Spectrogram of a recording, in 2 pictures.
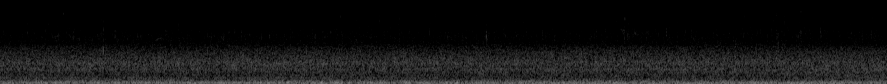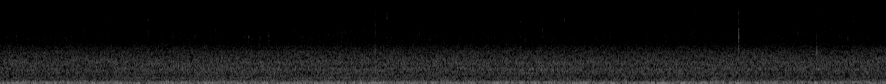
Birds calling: American Goldfinch (Spinus tristis)

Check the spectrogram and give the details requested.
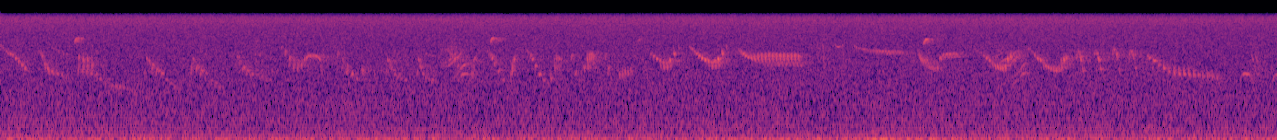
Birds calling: Eurasian Skylark (Alauda arvensis)

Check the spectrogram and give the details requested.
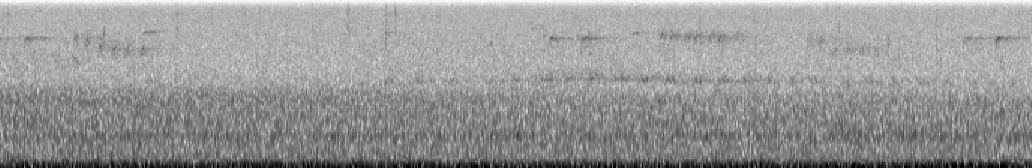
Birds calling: Black-capped Chickadee (Poecile atricapillus), unidentified bird

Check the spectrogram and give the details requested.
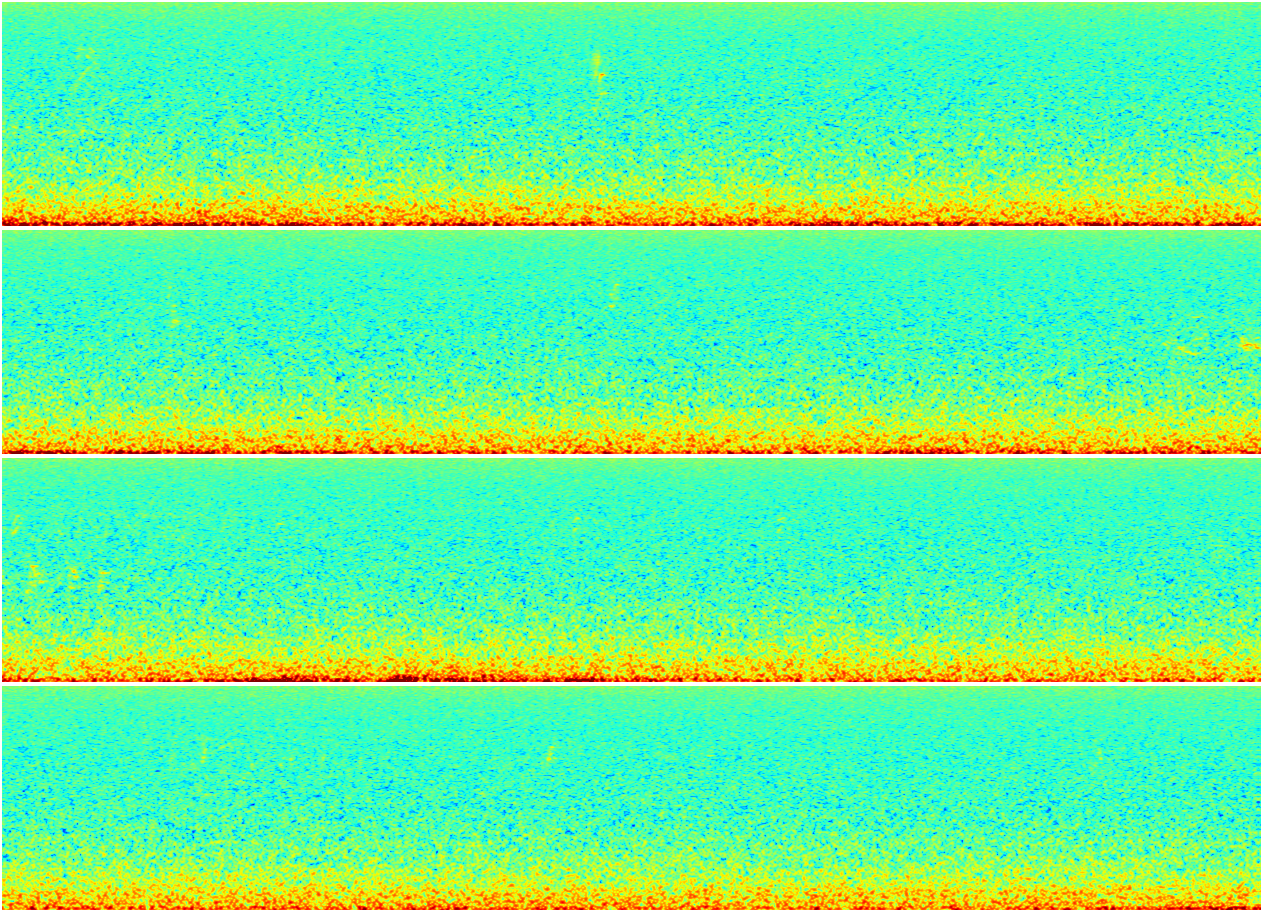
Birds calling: Erckel's Francolin (Pternistis erckelii), Hawaii Amakihi (Chlorodrepanis virens)

